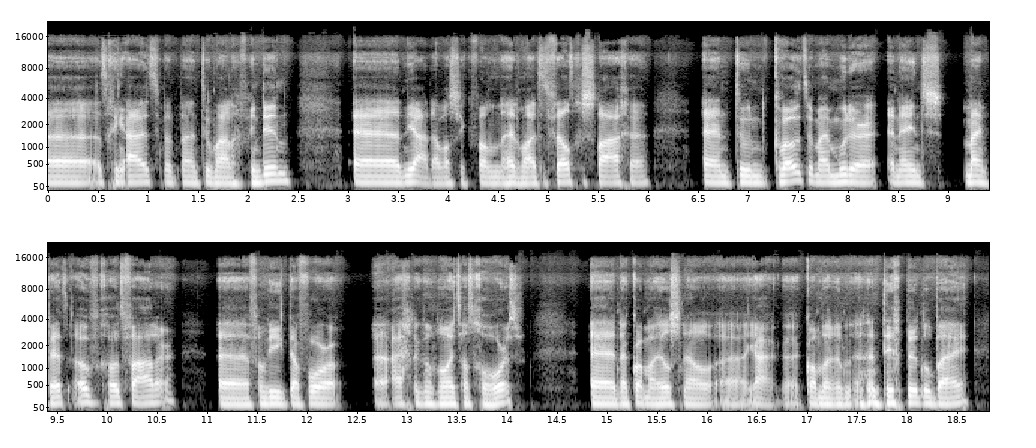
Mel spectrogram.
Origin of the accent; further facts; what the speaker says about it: Loon op Zand, North Brabant, Netherlands; Dus ja, wat kinderen in Loon op Zand kregen. Het dorp naast Zwankapelle waar ik vandaan kwam.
